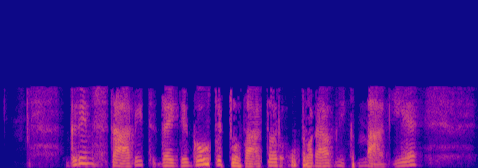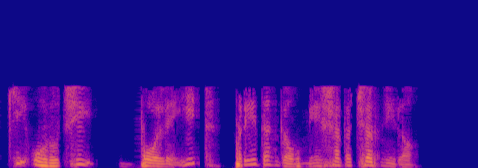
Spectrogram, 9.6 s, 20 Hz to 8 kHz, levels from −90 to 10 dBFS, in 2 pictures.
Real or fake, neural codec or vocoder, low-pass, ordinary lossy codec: fake; codec, 16 kHz, 4 kbps, FreqCodec, smaller model; 7.2 kHz; AAC, 16 kbps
